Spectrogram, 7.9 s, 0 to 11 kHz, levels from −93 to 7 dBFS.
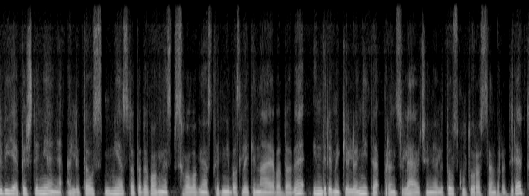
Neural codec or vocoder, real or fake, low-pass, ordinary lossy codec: none; real; 9.9 kHz; Opus, 16 kbps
